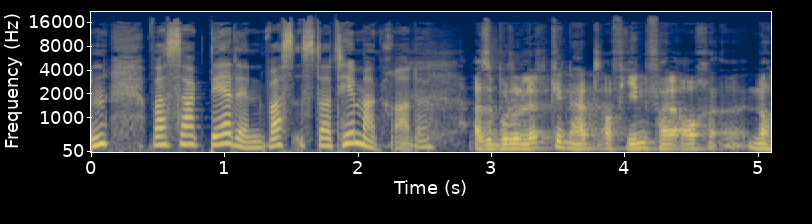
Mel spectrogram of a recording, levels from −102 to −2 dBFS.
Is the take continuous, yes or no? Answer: yes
